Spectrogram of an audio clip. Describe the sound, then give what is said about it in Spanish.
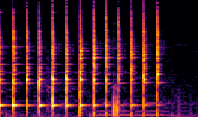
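A horn sound effect fires off about a dozen quick, punchy blasts in a steady, rapid rhythm, loud, each ringing out briefly before the next, with no one talking. “Voy a tocar la, voy a tocar la bocina.”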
